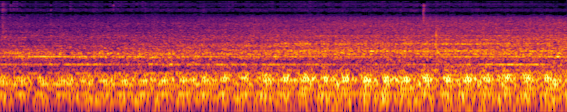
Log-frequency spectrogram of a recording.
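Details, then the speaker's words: Upgraded Harbor Freight Central Machinery dust collector running with table saw duct open: smooth, even rushing roar, steady hum, no surging or rattles; pulling air strongly, normal running. "But yeah, like I said, if I just open up a few ducts and walk away, it'll clear the room out really quick."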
